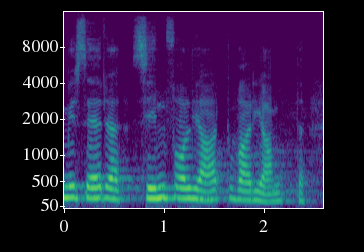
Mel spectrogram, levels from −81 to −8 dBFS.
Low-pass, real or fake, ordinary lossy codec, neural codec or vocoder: 14.4 kHz; fake; Opus, 64 kbps; codec, 44.1 kHz, 7.8 kbps, DAC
